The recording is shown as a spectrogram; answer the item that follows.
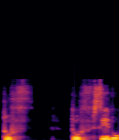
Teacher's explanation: The فاء has رخاوة and air.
